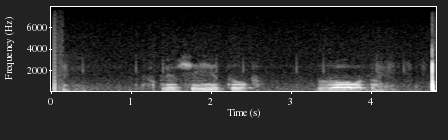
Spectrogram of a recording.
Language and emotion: Russian, neutral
